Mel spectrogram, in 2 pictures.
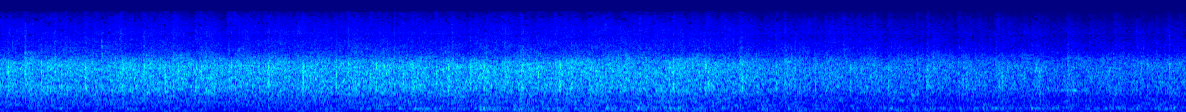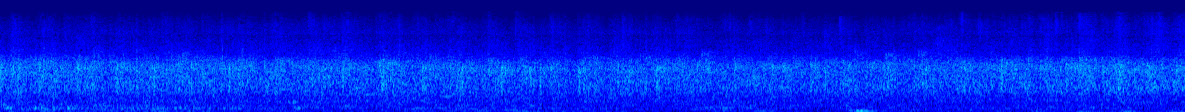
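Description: A large audience applauds steadily in an echoing hall, slowly growing a little quieter.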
